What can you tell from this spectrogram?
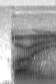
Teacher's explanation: Qai, di sini tanwin bertemu ya, idgham bi gunnah. Asalnya qan, tetapi bila datang ya kena masuk beserta dengung 2 harakat.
